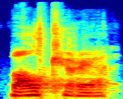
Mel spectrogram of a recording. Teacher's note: Valkyria, emphasis strongly on the first syllable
